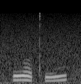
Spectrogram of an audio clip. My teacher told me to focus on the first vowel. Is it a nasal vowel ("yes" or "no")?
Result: no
